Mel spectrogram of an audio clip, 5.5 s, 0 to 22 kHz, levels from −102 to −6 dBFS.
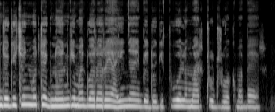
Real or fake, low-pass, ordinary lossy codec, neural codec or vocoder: fake; none; none; vocoder, 44.1 kHz, 128 mel bands every 256 samples, BigVGAN v2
